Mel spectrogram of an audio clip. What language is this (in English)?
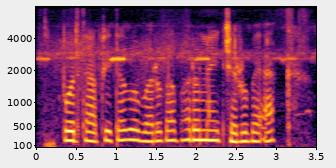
Kalenjin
